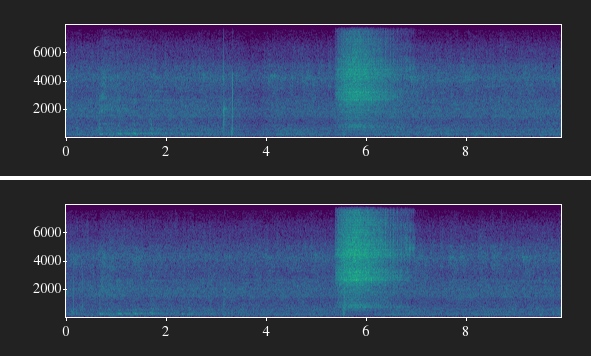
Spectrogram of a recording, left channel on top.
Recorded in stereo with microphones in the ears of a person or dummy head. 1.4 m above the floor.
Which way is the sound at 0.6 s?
35° left (ahead or behind).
